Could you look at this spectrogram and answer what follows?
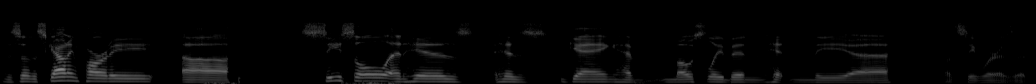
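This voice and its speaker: Rambling game master man, clear voice. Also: mid-range voice, fairly bright tone, no echo. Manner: rambling, filler-heavy, halting. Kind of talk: running a tabletop roleplaying game. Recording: dull, lo-fi.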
